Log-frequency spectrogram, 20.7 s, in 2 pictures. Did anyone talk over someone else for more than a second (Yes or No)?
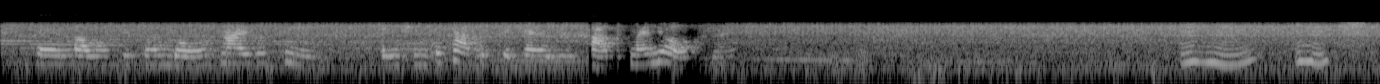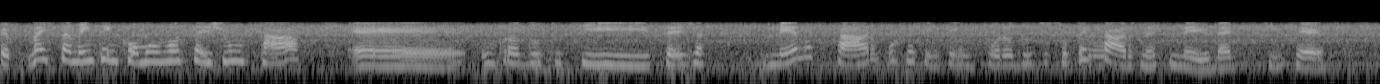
No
